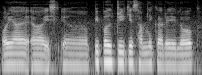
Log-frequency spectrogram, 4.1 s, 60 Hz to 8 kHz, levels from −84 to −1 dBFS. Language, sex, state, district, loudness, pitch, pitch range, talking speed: Hindi, male, Nagaland, Dimapur, -16 LUFS, 120 Hz, 115-125 Hz, 150 wpm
